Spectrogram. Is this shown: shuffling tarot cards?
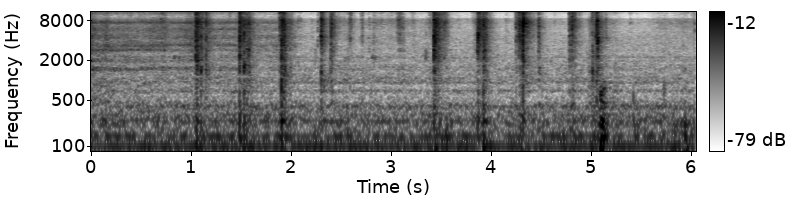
yes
